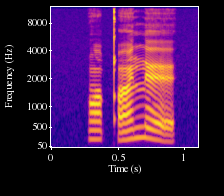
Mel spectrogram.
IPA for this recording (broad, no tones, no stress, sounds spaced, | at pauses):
ɔ̃ qʼ ɛ̃ n ɛ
